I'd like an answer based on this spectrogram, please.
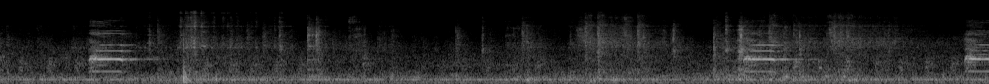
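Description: Chickens calling with three short clucks, one about a second in and two near the end, over a steady low hum, with scattered knocks and rustling.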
